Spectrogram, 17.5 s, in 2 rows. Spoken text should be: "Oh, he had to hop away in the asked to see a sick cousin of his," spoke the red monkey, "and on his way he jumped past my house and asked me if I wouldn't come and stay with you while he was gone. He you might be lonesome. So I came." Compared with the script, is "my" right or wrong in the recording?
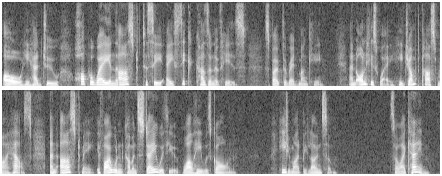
right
